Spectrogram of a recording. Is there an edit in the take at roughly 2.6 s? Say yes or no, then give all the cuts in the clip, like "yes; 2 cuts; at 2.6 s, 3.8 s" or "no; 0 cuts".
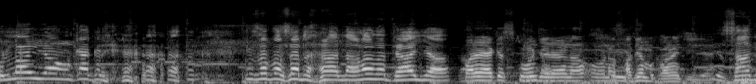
no; 1 cut; at 4.6 s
